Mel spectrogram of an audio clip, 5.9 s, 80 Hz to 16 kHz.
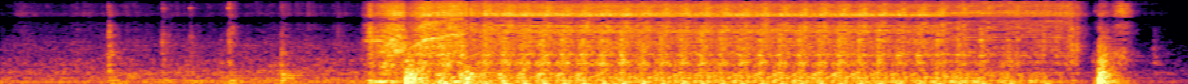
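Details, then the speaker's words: Clinton model 3100 small engine on the bench, after choke is opened: catches after a few pulls and runs rough for about three seconds, then dies abruptly; sticky float suspected, carburetor likely needs cleaning. "Let's open that choke. Hey, signs of life."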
